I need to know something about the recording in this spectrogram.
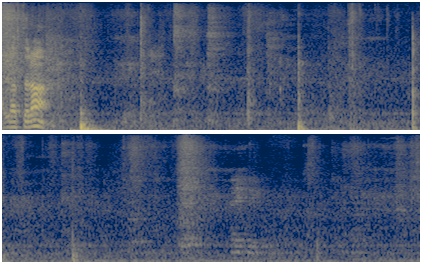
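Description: Cards shuffle and tap against a table.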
